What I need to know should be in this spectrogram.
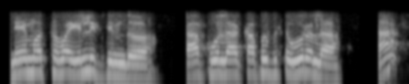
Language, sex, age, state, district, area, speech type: Kannada, male, 30-45, Karnataka, Udupi, rural, conversation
